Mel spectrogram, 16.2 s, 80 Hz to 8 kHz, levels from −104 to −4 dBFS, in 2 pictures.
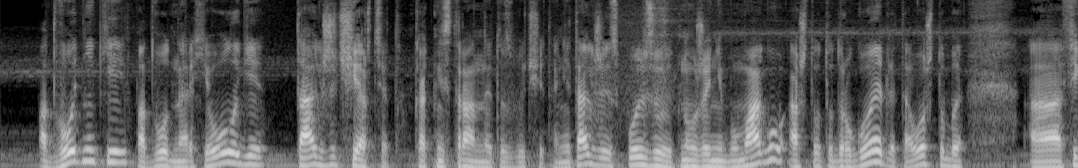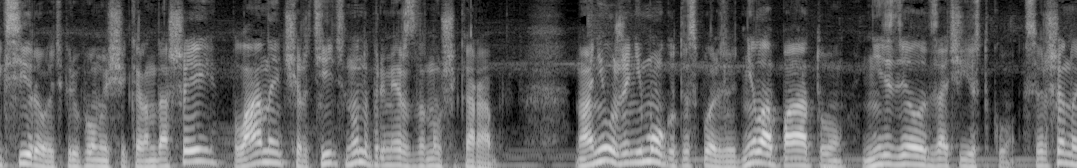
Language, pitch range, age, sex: Russian, 100-135 Hz, 20-39, male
